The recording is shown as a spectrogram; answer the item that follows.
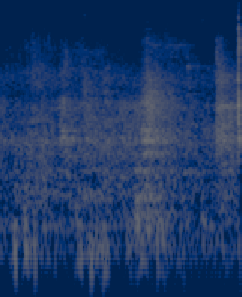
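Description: Faint footsteps: a few soft, low steps of a person walking across the floor.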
